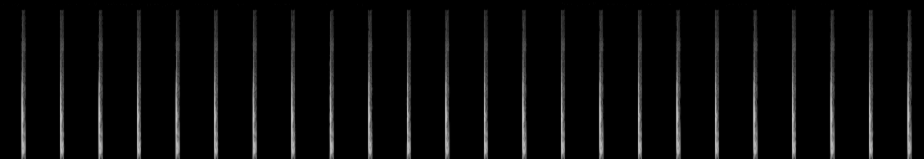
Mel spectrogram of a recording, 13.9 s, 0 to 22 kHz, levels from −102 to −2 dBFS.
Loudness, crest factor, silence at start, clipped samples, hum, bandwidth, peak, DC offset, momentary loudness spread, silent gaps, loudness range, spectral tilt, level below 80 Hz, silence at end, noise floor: -31 LUFS; 30 dB; 0.3 s; under 0.1%; none; 17 kHz; -2 dBFS; under 0.1%; 0 LU; none; 1 LU; -6 dB/octave; -68 dBFS; 0.2 s; under -90 dBFS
